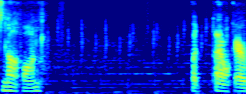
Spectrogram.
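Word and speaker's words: Nopon: naon coins that is how you're supposed to pronounce it it's not noon it's napon but I don't care pronounce it however you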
